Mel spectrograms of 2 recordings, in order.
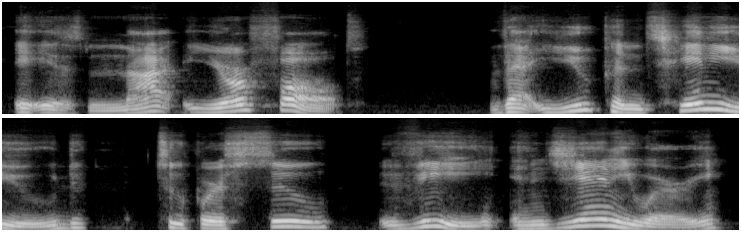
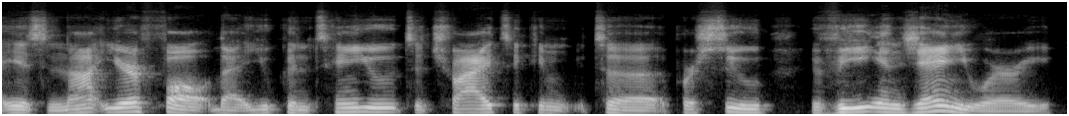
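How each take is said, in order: First: It is said slowly and deliberately. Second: It is said at a normal speed.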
